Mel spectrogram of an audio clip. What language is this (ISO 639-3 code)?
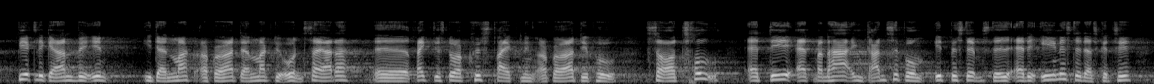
dan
